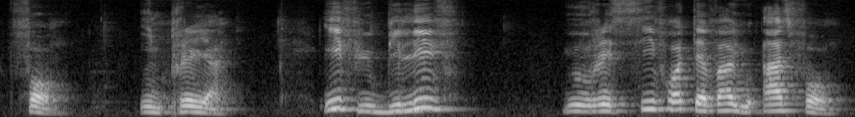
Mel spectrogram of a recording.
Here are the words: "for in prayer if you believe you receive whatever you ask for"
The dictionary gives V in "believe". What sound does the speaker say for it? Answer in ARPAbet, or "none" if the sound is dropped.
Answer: V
